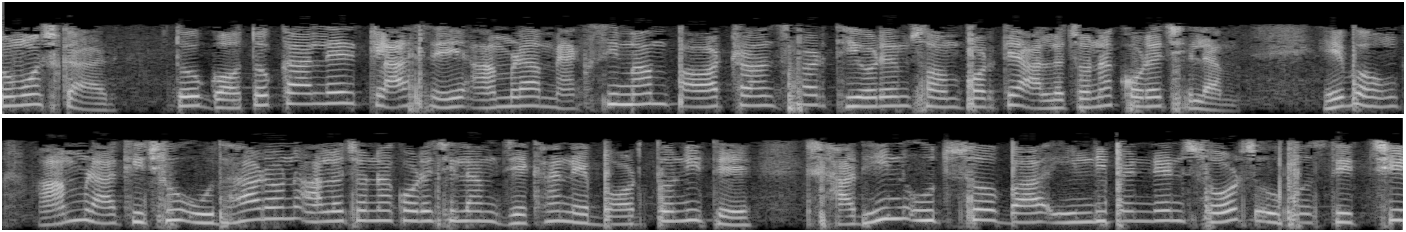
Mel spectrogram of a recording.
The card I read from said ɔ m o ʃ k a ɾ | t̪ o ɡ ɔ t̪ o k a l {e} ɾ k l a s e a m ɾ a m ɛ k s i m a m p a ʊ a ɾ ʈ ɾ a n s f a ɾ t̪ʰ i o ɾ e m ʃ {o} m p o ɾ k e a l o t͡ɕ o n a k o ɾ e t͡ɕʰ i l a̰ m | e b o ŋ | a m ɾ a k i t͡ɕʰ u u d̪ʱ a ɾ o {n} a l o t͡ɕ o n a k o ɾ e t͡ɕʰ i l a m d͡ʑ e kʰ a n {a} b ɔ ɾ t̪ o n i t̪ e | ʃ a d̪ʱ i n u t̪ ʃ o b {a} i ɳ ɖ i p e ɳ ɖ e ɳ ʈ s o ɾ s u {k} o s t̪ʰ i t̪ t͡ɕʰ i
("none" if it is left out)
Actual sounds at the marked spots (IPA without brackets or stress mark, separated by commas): e, ɔ, n, e, a, p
